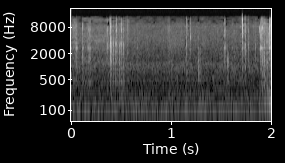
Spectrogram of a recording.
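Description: Plastic wiring-harness connector being pushed onto a car's blower motor resistor: a few faint scrapes and small clicks, with a click near the end as the connector latches in place.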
